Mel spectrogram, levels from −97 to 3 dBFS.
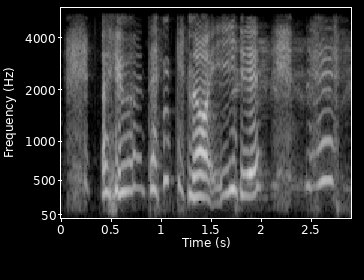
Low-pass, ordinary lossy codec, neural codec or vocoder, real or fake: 5.4 kHz; none; none; real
